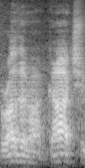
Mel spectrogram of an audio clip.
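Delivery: put-on deep Italian accent. Retelling Ray's reply about getting restaurant volunteers, imitating Ray's deep Italian voice. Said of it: "with his deep Italian".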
